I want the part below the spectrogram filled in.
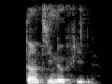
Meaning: a fan of the character Tintin
- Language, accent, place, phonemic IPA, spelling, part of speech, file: French, France, Lyon, /tɛ̃.ti.nɔ.fil/, tintinophile, noun, LL-Q150 (fra)-tintinophile.wav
